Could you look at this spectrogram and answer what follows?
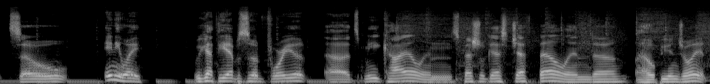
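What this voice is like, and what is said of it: Hoarse, strained voice. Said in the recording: “my voice is completely shredded from doing a concert last night”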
